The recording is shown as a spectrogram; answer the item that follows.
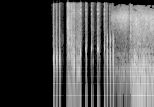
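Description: DJ record scratching opening a remix: about eight quick chopped scratch strokes after most of a second of silence, then a swelling whoosh near the end.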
